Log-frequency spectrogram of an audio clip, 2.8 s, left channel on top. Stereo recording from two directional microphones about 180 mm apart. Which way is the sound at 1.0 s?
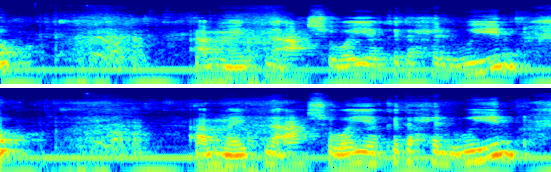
45° right (ahead or behind).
